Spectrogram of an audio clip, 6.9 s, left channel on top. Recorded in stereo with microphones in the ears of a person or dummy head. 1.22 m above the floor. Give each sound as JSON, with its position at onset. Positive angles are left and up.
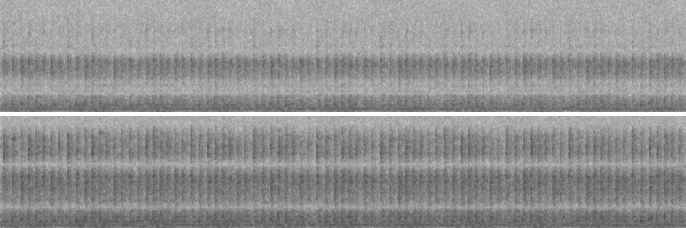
{"t": 0.0, "sound": "an engine running", "side_deg": -65}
